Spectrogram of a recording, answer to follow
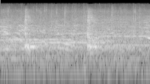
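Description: Spectators talking and calling out near the camera in the stadium stands, with two sharp clicks, about a third of a second and a little over a second in.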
